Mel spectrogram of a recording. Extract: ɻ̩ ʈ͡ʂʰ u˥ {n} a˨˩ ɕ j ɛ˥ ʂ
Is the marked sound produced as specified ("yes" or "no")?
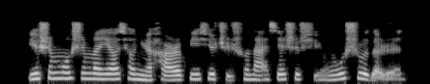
yes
